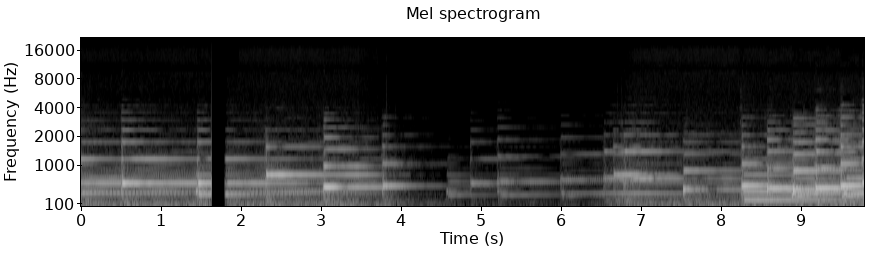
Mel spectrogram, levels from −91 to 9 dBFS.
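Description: A music clip with two kinds of fault. At 1.63 s a stream reconnect cuts the sound for 148 ms, and playback resumes about a tenth of a second further into the music after a fresh decoder restarts mid-stream. This shows as a flat gap in the waveform and a blank vertical band on a spectrogram, followed by a discontinuity. From 3.42 to 4.82 s the level falls by roughly 25 dB, and from 6.34 to 6.94 s it climbs back by roughly the same amount. Both moves are made in unsmoothed 2 dB steps, about ten per second on the way down and twenty per second on the way up, so each step clicks and produces audible zipper noise. On the waveform the envelope descends and rises as a staircase, and a spectrogram shows faint broadband vertical ticks at every step.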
